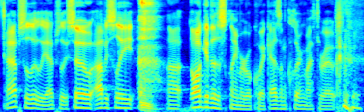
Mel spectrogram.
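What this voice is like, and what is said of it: Hoarse, weak, recovering voice. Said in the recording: “my voice has just disappeared. It has come back a little bit today ... you're going to hear me clear my throat”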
